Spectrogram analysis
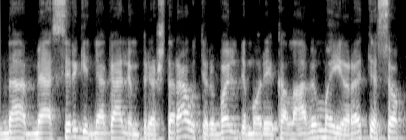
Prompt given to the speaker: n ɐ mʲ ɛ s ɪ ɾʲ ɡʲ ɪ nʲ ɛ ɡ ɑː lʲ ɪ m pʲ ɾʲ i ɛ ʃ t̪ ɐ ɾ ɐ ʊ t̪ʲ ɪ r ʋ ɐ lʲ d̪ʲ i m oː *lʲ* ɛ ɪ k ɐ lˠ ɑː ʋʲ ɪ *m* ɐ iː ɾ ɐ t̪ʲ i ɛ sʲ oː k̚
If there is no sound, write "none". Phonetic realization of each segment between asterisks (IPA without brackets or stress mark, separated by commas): ɾʲ, m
